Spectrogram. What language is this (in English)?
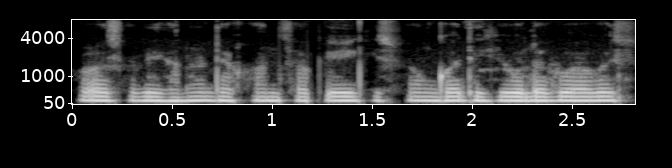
Assamese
